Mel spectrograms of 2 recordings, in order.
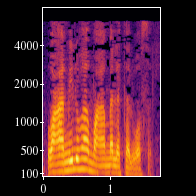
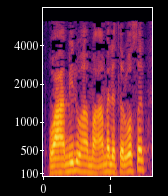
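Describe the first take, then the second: No difference in how they are said.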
